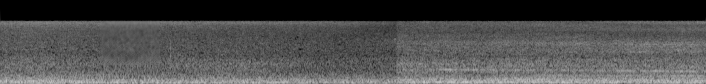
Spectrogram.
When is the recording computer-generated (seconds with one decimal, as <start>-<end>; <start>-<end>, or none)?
1.0-1.6

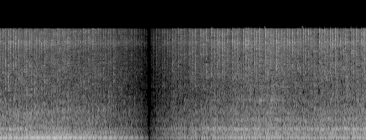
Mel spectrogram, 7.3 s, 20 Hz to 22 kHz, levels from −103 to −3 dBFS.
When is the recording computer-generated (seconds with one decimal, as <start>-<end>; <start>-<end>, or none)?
3.6-4.6; 5.3-6.0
